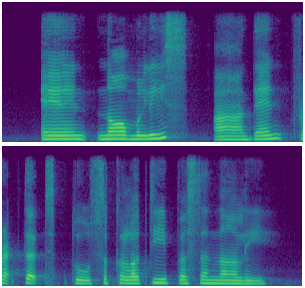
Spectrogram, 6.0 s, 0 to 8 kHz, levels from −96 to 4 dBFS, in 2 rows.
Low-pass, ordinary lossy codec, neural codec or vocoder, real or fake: 7.2 kHz; none; codec, 16 kHz, 0.8 kbps, ZipCodec; fake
